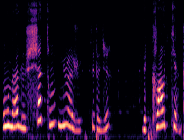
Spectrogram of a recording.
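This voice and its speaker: High-voiced, chatty woman doing game commentary. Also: unhurried, faint music behind. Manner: chatty and excitable, addressing viewers directly. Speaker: gaming video creator. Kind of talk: let's-play game commentary.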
